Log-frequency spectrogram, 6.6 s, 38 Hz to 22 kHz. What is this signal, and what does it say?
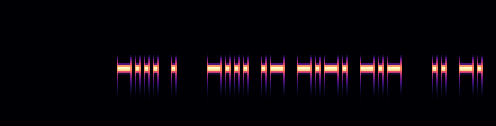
Morse code, heard as a keyed tone, about 21 wpm, 700 Hz. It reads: BE BACK IN
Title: Speed-Racing - Sets of 5 Words 20wpm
